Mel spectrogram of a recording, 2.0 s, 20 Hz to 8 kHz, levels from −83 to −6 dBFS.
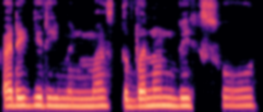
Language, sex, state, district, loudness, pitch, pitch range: Halbi, female, Chhattisgarh, Bastar, -20 LUFS, 205 Hz, 195-210 Hz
